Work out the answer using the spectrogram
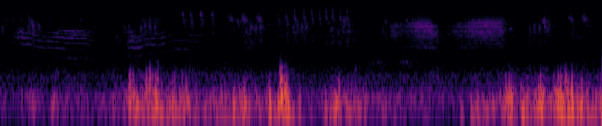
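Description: Birds calling: a few drawn-out, falling calls in the first two seconds, then fainter high chirps, over irregular low rumbling thumps on the microphone.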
